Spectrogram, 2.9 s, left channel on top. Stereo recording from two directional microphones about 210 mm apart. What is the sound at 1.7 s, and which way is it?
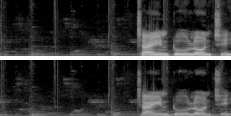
Speech, 55° left (ahead or behind).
